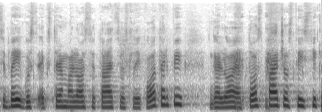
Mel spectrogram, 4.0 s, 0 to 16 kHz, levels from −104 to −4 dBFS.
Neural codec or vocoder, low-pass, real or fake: none; 14.4 kHz; real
